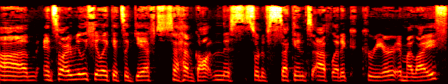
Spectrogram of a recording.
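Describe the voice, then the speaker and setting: A woman speaks at a medium pitch and a moderate pace, with fairly even intonation and hardly any pauses, in an unremarkable speaking voice. The sound is dry and close, with no echo. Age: 50s. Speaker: professional triathlete and race announcer. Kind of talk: interview. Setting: video call.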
